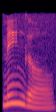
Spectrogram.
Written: mingle

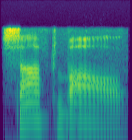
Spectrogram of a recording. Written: softball

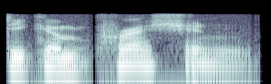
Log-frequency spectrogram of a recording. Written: decompression

